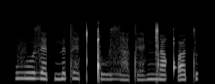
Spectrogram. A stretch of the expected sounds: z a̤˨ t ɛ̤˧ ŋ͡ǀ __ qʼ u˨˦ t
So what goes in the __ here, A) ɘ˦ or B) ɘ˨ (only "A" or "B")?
B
